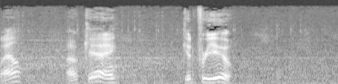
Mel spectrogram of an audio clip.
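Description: A young woman speaks brightly and cheerfully.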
